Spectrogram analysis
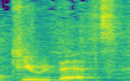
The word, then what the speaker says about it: Kiribati: Direction KIRIBATI Bienvenue dans l'archipel de KIRIBATI qui se prononce également kiribeth Bienvenue dans une Nation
